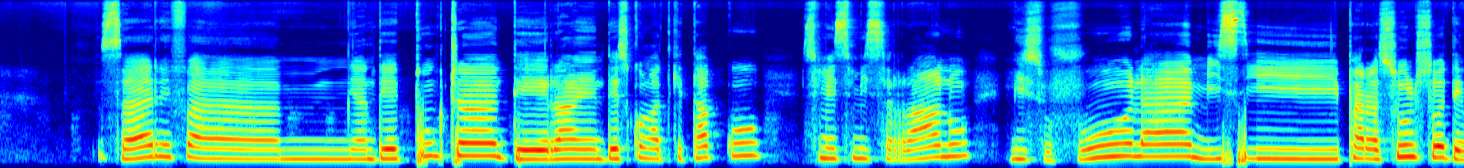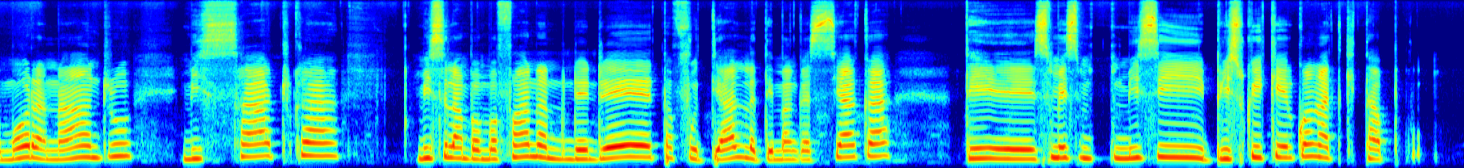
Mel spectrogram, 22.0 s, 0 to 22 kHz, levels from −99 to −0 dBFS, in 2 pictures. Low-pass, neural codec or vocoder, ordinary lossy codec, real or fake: none; none; none; real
